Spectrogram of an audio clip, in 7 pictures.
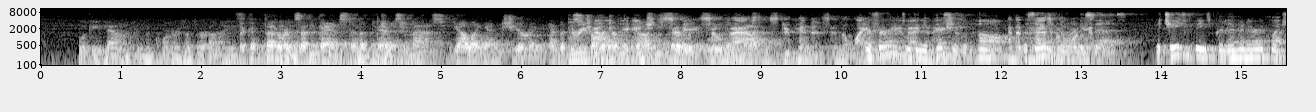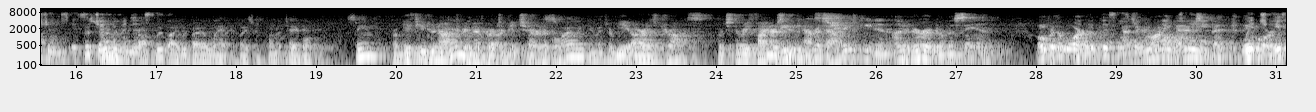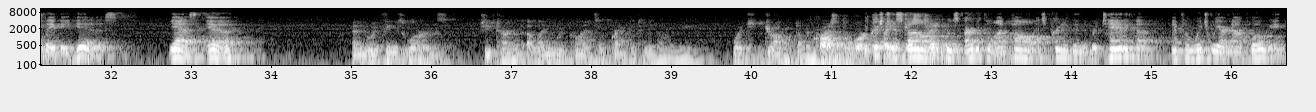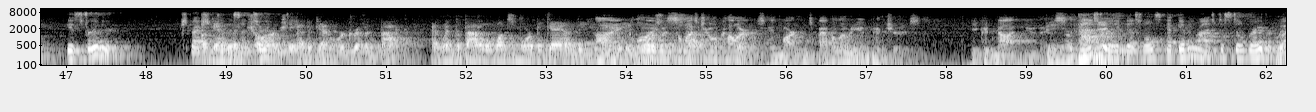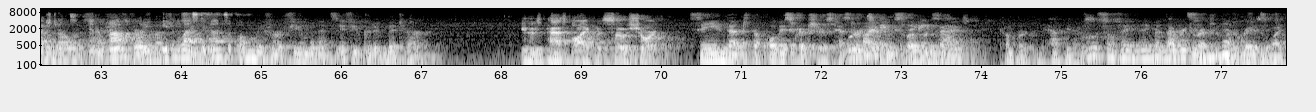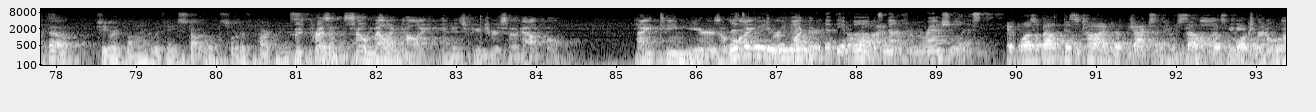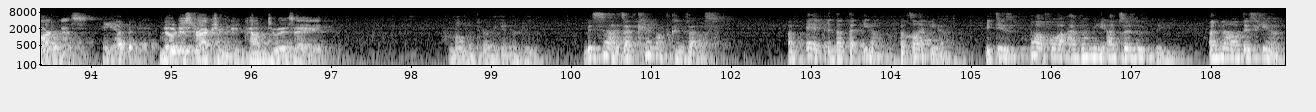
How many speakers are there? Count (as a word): seven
